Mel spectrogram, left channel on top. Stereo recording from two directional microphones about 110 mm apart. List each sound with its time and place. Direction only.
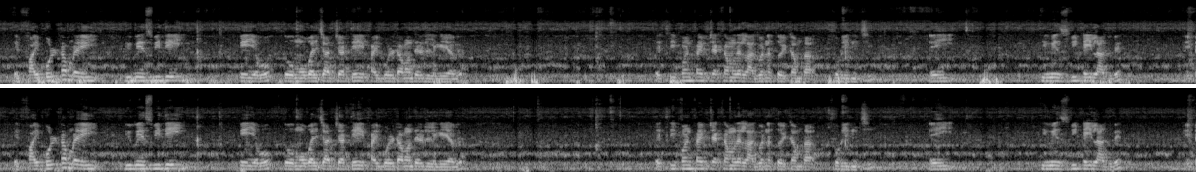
0.1 s speech: 5° left (ahead or behind)
1.4 s speech: 15° right (ahead or behind)
2.4 s speech: centre (ahead or behind)
6.6 s speech: 10° right (ahead or behind)
10.4 s speech: centre (ahead or behind)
